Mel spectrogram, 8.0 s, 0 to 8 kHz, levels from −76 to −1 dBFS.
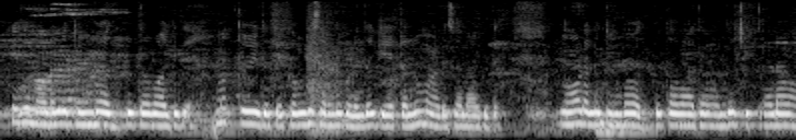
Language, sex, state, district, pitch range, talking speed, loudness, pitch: Kannada, female, Karnataka, Bellary, 210-225 Hz, 105 wpm, -13 LUFS, 215 Hz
